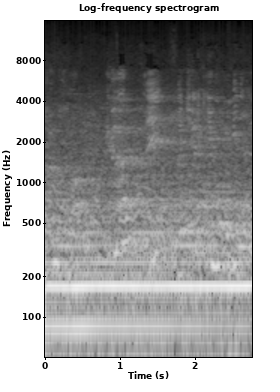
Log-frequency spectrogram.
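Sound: engine revving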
